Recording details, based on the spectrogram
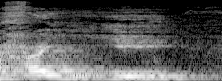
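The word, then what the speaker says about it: حَيّ: Pada saat kita wakafkan maka bunyinya menjadi minal hayy. Yi-nya tidak kita munculkan, tapi terdengar adalah hayy. Tapi yi-nya itu sudah siap-siap untuk kita ucapkan, tapi tidak jadi karena memang dalam posisi wakaf. Nah, jadi cuma membentuk saja di dalam rongga mulut kita. Minal hayy. Hayy, suara saya adalah hayy. Nah, bukan minal hayyi, bukan hayyi, tapi hayy.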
